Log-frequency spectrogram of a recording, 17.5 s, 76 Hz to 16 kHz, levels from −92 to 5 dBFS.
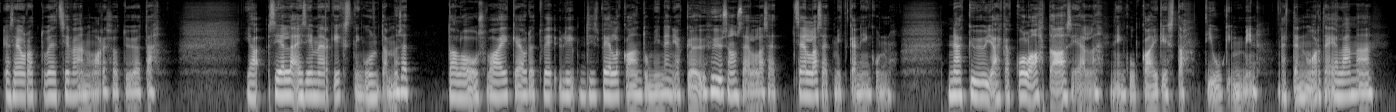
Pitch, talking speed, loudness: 165 Hz, 115 wpm, -24 LUFS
